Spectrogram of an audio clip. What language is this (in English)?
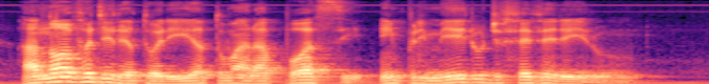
Portuguese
